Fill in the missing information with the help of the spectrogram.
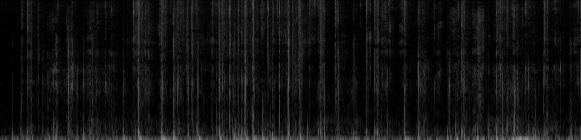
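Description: A patterned rubber dish glove is worn on a hand while its fingers are rubbed and squeezed together. The result is a steady run of quiet, close squeaks, crinkles and soft crunchy rubs, each short and dry with no ring, coming in dense irregular bursts.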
